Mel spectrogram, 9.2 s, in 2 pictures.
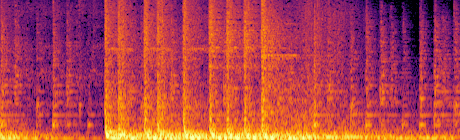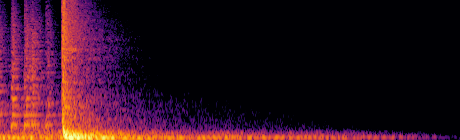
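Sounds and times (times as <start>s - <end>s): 
samba music: 0.0s - 6.0s.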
